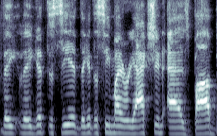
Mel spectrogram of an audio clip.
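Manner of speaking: normal talking voice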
